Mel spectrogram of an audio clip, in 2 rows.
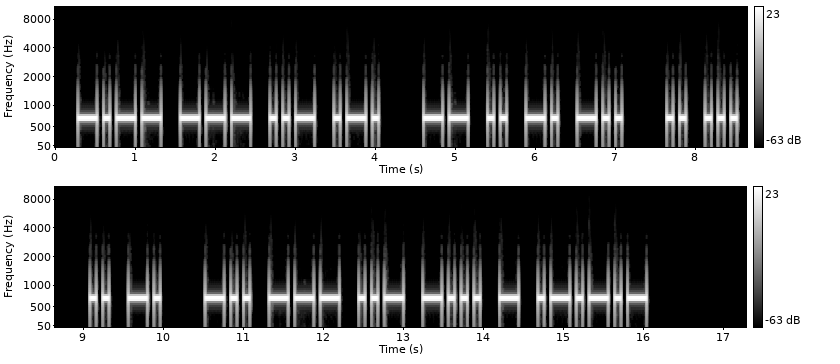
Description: Morse code, heard as a keyed tone, about 15 wpm, 700 Hz. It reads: YOUR MIND IS IN DOUBT.
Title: Sentences from Top 1500 Words 15wpm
